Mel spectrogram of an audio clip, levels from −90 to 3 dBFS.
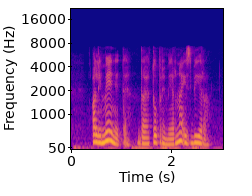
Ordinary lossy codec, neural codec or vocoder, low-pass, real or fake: none; none; 7.2 kHz; real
